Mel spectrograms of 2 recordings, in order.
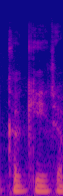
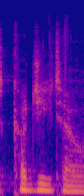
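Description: First: Cogito with a g as in "geese"; hard g in cogito. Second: Cogito with a j sound; soft g in cogito. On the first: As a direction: say cogito as "ko-GHEE-toh". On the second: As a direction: say cogito as "koh-JEE-toh". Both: Shown as a demonstration. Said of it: "I don't know if it's cogito or cogito".

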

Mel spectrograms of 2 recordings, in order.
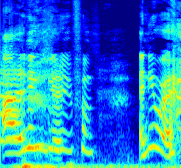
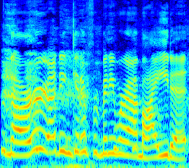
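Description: First: Laughing, hammed-up Aussie impression; Australian accent attempt. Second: Quick, laughing copy of an Aussie attempt; imitating the accent. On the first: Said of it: "Not a clue how to do Australian accents". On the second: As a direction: parrot a clumsy Australian accent, fast and giggly. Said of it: "The way you said that, no, I made it".

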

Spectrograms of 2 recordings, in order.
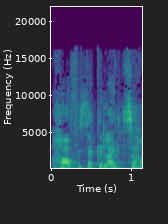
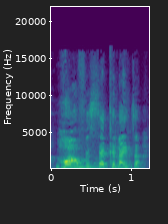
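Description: First: Said in the usual way. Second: Laughing. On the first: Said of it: "she wrote". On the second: Retold or imitated. Retelling mum's reply, laughing.

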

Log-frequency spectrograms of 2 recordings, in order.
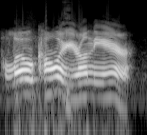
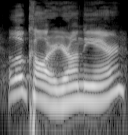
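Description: First: Louder DJ call-in greeting; radio host voice. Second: Upbeat DJ greeting; radio host voice. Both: Acted.

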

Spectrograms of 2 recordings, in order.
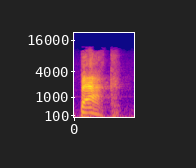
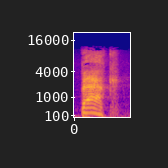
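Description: First: Very loud, high barked command; explosive shouted order; roar. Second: Raised, loud growling command; forceful repeated warning, pitched up; tigerish roar. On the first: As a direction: roar a sudden warning. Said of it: "he roared". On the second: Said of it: "he repeated in a tigerish roar". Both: A narrator's reading.

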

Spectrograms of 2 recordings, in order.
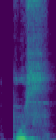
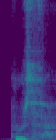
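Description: First: High, loud squeal; squealed push. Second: Said in the usual way. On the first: Acted. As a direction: yelp it out while tickled. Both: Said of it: "Non, sérieux, stop".

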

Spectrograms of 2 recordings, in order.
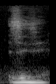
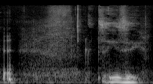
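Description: First: Said in the usual way. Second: Whispered and very slow; breathy aside. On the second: Pretend. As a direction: breathe it out slowly under the voice. Mocking shouting at Alexa.

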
